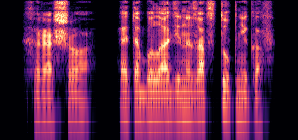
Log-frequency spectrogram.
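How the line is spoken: Displeased grumbling mage. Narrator (Russian): проворчал маг, явно недовольный моим поведением

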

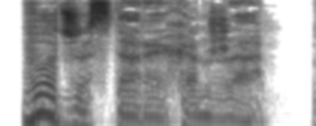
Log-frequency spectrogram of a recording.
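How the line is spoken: Sigh. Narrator (Russian): вздохнул я

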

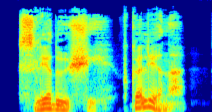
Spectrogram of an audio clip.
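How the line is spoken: Calm remark. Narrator (Russian): спокойно заметил

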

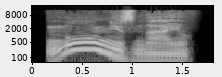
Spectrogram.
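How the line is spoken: Drawn-out, smiling. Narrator (Russian): протянул я и улыбнулся

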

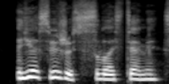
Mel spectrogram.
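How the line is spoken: Plain. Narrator (Russian): сказала я

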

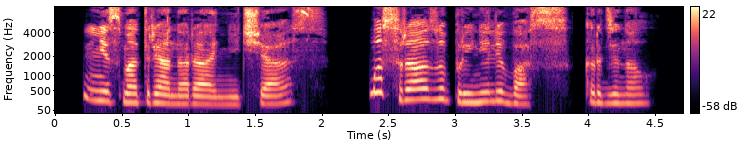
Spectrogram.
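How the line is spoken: Lazy condescending drawl. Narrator (Russian): заговорил Алексиос III Ангелос ленивым вальяжным голосом, словно делал нам одолжение

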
